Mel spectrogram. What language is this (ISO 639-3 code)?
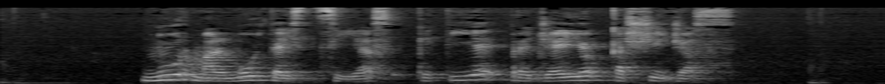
epo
